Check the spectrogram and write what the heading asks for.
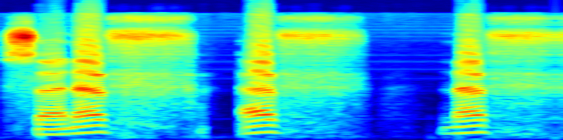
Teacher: Pada lafal bacaan sanafrughu, fa-nya kita alirkan nafasnya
